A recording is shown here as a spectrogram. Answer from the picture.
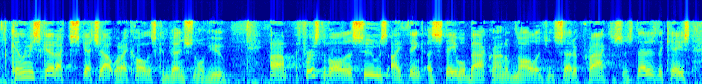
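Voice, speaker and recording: Noticeable background noise runs under a man's medium-pitched voice. He talks very fast with ordinary pitch variation. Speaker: bioethics professor. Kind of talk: lecture. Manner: halting with many fillers.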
